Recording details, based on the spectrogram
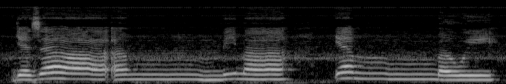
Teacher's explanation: suara Nun atau tanwin diubah menjadi mim dan bacaan mim harus disertai dengan dengung atau ditahan sepanjang dua harakat atau satu Alif sedangkan hurufnya sendiri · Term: iqlab, iklab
